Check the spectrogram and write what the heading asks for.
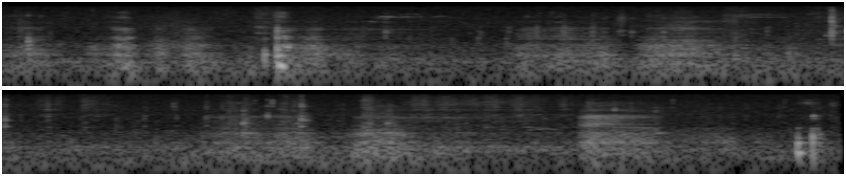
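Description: Faint, scattered small knocks and rustles of painting materials being handled at a metal paint tin, the sharpest knock about a second and a half in.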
